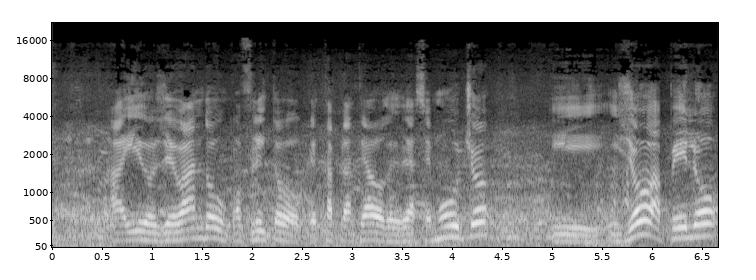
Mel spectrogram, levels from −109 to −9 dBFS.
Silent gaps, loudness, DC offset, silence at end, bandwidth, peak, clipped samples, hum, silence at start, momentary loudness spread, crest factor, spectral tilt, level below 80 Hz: none; -25 LUFS; under 0.1%; 0 s; 15.5 kHz; -10 dBFS; under 0.1%; none; 0 s; 9 LU; 14 dB; -6 dB/octave; -46 dBFS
